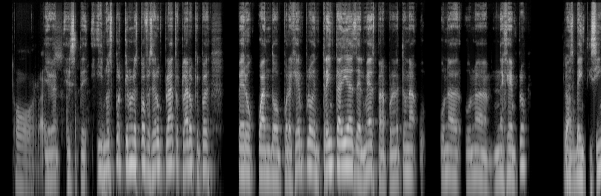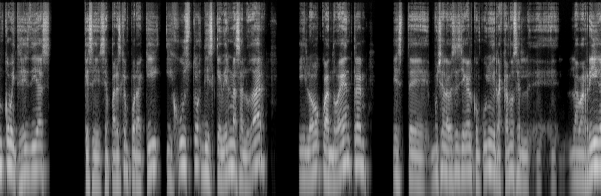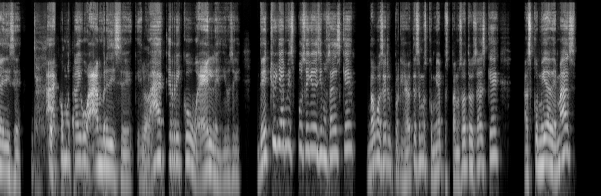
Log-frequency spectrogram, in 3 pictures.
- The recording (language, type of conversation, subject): Spanish, advice, ¿Cómo puedo establecer límites con un familiar invasivo?
- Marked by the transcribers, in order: chuckle; laugh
